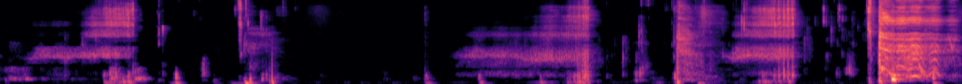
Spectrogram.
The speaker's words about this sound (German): Heute wird geschlürft, meine Liebe.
